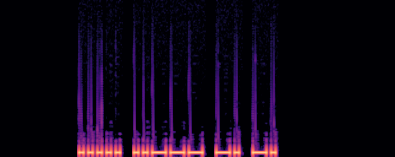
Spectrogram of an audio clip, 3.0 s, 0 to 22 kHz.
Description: Morse code, heard as a keyed tone, about 34 wpm, 700 Hz. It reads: 52NN
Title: Common Cut Numbers - 4-Digit 35wpm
